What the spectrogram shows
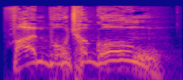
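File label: deny, chinese; dota2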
